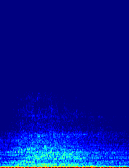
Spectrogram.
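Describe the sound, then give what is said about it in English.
Continuous road rumble of cars filing past on a route through a savanna park, a dense, even wash of engine and tyre noise with no distinct breaks between vehicles. “all the cars coming out of the direction are filing past us”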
